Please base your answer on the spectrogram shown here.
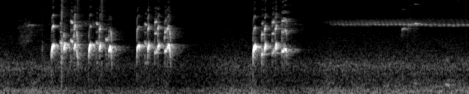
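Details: European bee-eater: four short, rolling trilled calls in quick succession, followed by a thin, steady high whistle from another bird.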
